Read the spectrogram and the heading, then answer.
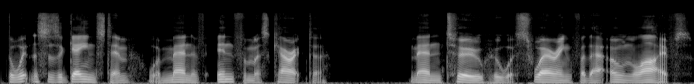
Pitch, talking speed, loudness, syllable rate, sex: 100 Hz, 155 wpm, -20 LUFS, 5.1 syllables/s, male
